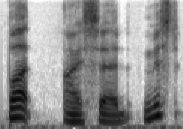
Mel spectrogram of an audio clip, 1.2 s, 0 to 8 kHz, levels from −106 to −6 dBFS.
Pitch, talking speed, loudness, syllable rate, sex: 150 Hz, 195 wpm, -18 LUFS, 4.7 syllables/s, male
